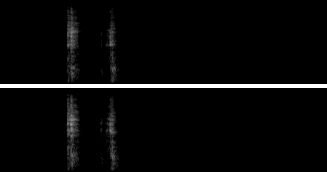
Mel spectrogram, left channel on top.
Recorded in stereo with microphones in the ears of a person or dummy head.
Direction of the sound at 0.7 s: 15° right (ahead or behind).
